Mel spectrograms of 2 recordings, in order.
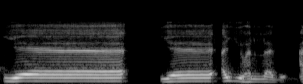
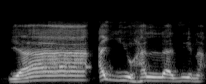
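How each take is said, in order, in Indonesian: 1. Vokal pertama adalah bunyi seperti 'e'. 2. Vokal pertama adalah bunyi 'a' terbuka.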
